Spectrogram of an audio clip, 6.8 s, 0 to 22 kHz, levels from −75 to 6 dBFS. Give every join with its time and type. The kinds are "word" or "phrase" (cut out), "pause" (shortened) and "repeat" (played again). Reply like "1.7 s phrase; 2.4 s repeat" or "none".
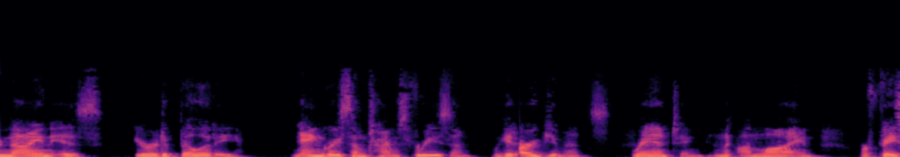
2.2 s word; 3.1 s word; 3.9 s word; 4.7 s word; 5.5 s word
